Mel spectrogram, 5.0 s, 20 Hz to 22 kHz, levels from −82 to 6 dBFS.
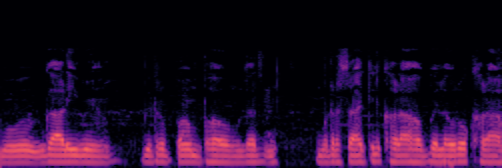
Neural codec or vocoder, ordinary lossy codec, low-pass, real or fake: none; none; none; real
